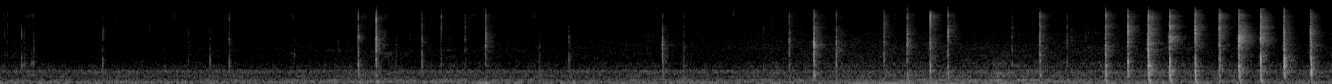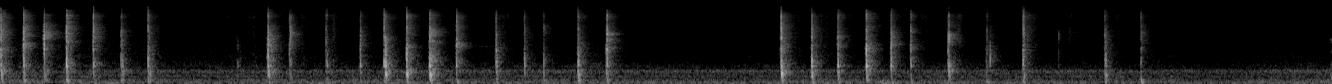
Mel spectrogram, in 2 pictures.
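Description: Hands patting a ball of masa dough flat for a huarache, in quick runs of sharp slaps about three or four a second, with short pauses between the runs.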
